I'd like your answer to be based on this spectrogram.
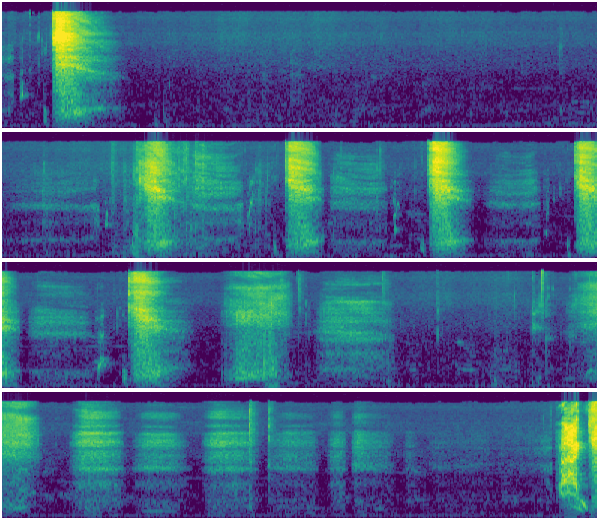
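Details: Repeated sneezing fit of about a dozen sharp, hissing sneezes in quick succession.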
